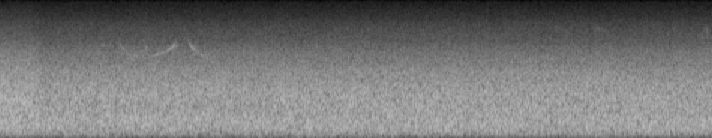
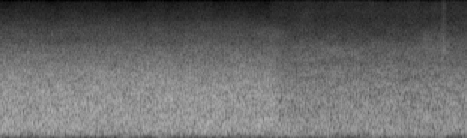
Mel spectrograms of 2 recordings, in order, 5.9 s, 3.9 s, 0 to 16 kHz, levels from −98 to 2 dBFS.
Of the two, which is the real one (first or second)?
first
